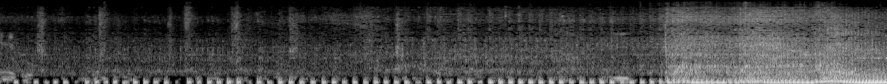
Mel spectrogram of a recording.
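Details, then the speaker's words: Honda Supra X 125 single-cylinder after a piston-knock fix, with valve seals and oil replaced but the piston rings and worn piston kept: even putter at about three beats a second, then a clean rev; no knock, no exhaust smoke. "nggak ada suara apa namanya suara penyakit lagi diketahui kemudian knalpot nya juga bagus tidak Berasap"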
